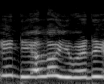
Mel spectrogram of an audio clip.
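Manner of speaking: very high, shrill, very loud crying wail. Retelling a movie scene where Short Round cries, imitating Short Round crying. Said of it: "crying, like".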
